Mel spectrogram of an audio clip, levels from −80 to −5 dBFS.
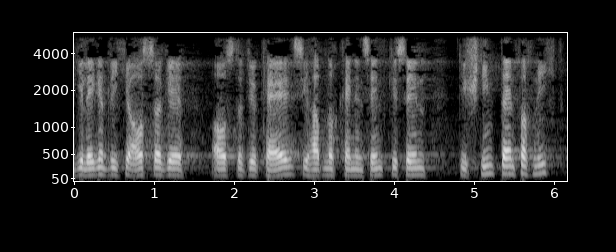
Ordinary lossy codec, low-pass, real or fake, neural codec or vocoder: none; 5.4 kHz; real; none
